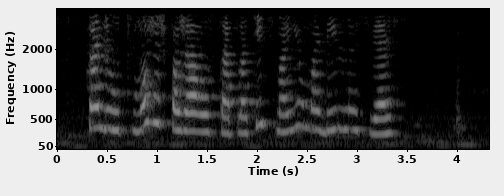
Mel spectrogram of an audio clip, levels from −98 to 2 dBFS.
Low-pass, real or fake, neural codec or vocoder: 3.6 kHz; real; none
